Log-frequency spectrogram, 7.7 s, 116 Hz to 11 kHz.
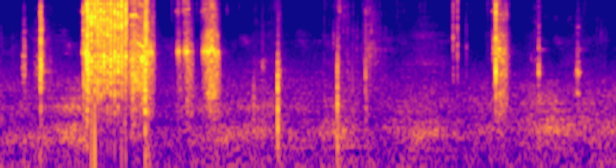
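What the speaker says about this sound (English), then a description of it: "with the hand tool, I pretty much tighten this up as much as I could, but just to show you how much it actually compresses" A hand coil spring compressor ratchets down on a lowering spring for a 1998 Mustang Cobra, with clicking ratchet strokes, a burst of harsh grinding and scattered metallic clanks, close and fairly loud.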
